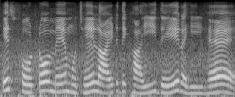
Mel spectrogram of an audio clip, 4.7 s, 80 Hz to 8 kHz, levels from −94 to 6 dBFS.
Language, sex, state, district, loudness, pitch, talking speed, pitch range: Hindi, female, Madhya Pradesh, Katni, -16 LUFS, 230 Hz, 115 wpm, 215-255 Hz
